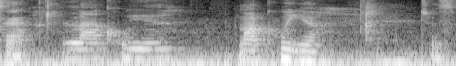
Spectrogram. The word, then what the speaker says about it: Liquiya: Laquiya. Laquiya. Just like it sounds. Just like it spells.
